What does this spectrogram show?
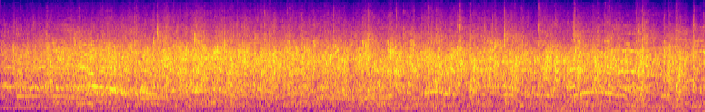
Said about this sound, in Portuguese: Pode bater palmas e dar glória?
